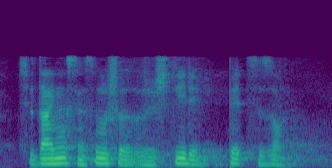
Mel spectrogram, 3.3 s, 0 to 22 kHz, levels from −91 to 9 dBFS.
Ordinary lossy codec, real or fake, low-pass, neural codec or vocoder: none; fake; 5.4 kHz; codec, 16 kHz, 1.1 kbps, Voila-Tokenizer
